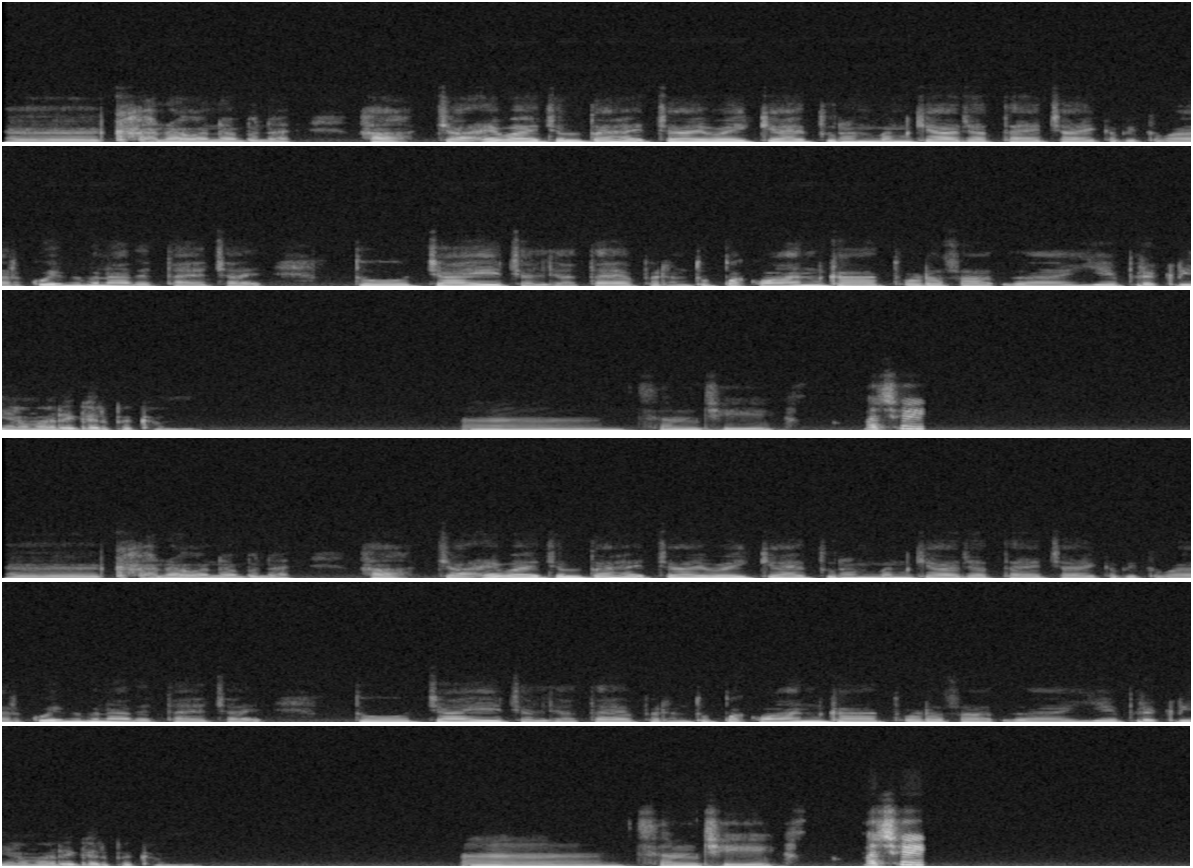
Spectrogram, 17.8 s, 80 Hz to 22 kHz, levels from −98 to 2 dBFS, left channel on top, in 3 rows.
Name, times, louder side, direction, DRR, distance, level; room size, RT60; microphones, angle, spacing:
voice 1, 0.0-1.4 1.8-7.2 7.7-12.9, left 1 dB, 40° left, 1.7 m, -28 dB
voice 2, 14.2-15.7 16.2-16.5, right 4 dB, 75° right, 0.7 m, -29 dB
head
